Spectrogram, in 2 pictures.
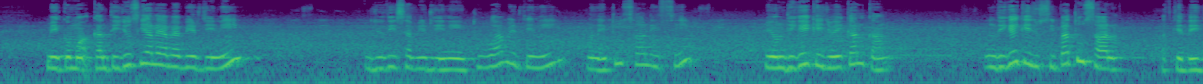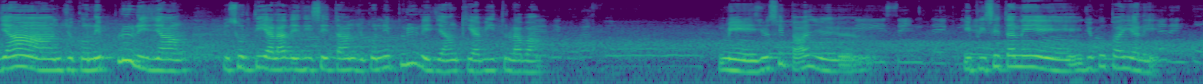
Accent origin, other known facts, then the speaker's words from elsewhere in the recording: Andalusia, Spain; French is a second language; now in France; c'est mon pays natal, où je suis née, où je me suis levée. Ce n'est pas Barcelone, moi, c'est mon pays natal, c'est l'Andalousie.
